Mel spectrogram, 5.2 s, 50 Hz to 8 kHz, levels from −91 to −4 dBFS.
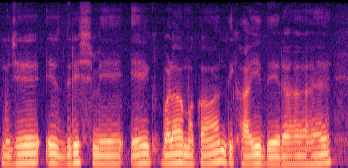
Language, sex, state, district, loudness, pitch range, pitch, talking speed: Hindi, male, Jharkhand, Ranchi, -15 LUFS, 100-115 Hz, 110 Hz, 125 wpm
